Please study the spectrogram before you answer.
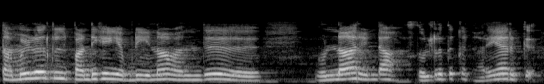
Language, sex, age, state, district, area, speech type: Tamil, female, 18-30, Tamil Nadu, Nagapattinam, rural, spontaneous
